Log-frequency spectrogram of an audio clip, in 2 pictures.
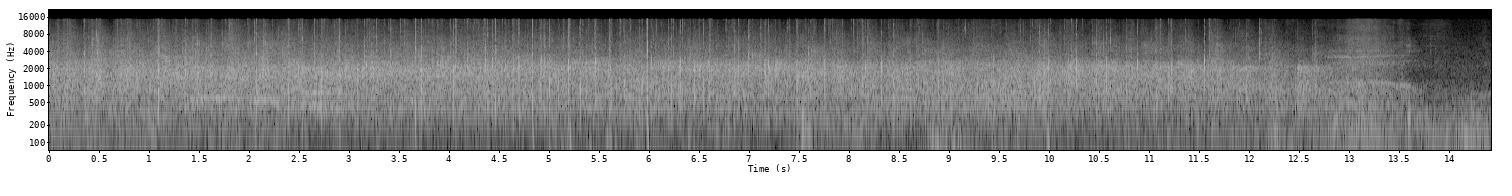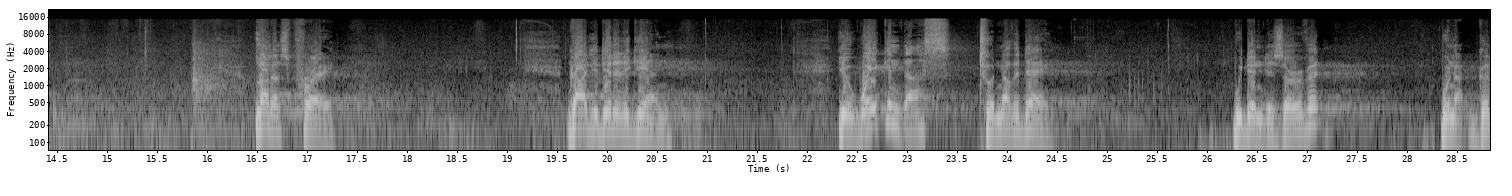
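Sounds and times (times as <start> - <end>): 
audience standing and applauding: 0.0 - 13.8
speech: 16.6 - 17.4, 19.6 - 20.8, 22.3 - 24.6, 26.3 - 27.3, 28.4 - 28.8.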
